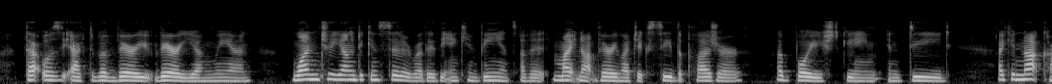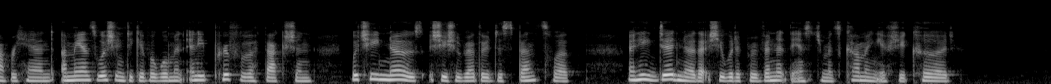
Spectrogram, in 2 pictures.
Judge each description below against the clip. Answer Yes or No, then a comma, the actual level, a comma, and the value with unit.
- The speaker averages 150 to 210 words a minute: Yes, average, 190 wpm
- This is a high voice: No, medium, 175 Hz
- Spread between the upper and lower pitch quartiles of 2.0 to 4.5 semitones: Yes, average, 3.7 semitones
